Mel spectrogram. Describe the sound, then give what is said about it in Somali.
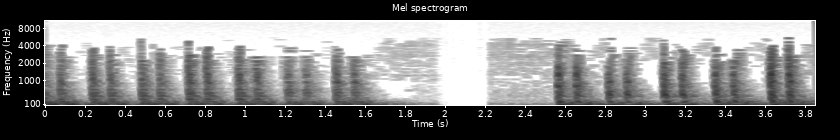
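Quick, even knocks on a door come in a long run, stop briefly, then start again. A steady low hum sits underneath. “maxaad albaabka si tartiib ugu garaacaysaa uma malayna inuu qofnana maqli doono haddii aad sidan tartiibta u sii garaacdo”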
